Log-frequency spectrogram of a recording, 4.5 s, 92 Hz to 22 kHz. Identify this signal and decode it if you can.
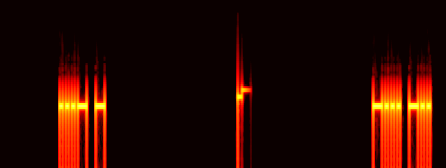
Morse code, heard as a keyed tone, about 42 wpm, 700 Hz. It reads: VT BD
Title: All Cut Numbers - 2-Digit 40wpm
